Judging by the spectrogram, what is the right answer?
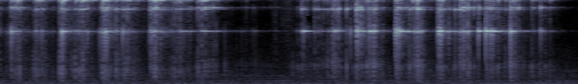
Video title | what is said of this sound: Clay Rattle Lesson | if you listen you can hear the sound inside so what's inside is a number of tiny pieces of clay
